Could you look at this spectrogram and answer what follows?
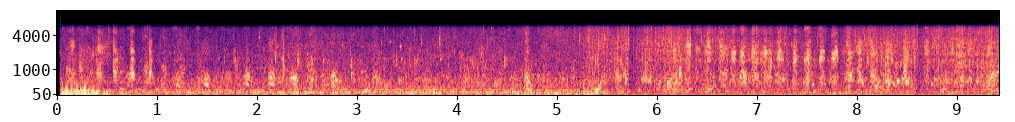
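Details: Northern fulmars squabbling over chum offshore of Westport, Washington: many birds at once in a steady stream of harsh, guttural cackles and clucks over a low boat-engine hum.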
